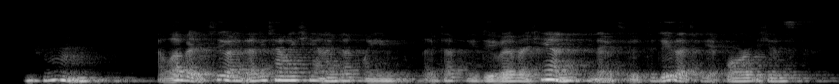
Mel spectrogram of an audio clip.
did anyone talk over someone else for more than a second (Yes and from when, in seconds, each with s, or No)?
No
